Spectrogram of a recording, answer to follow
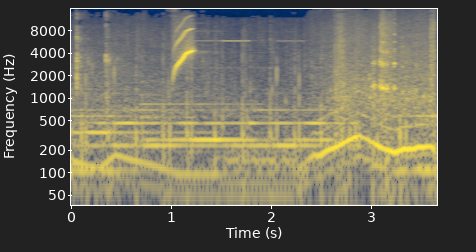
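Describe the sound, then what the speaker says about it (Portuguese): Car engine tones rise and fall in a role-play driving game, a steady drone with shifting pitch and a brief squeal, heard faintly beneath other game sounds. "Ó, tem um barulho de carro aí"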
